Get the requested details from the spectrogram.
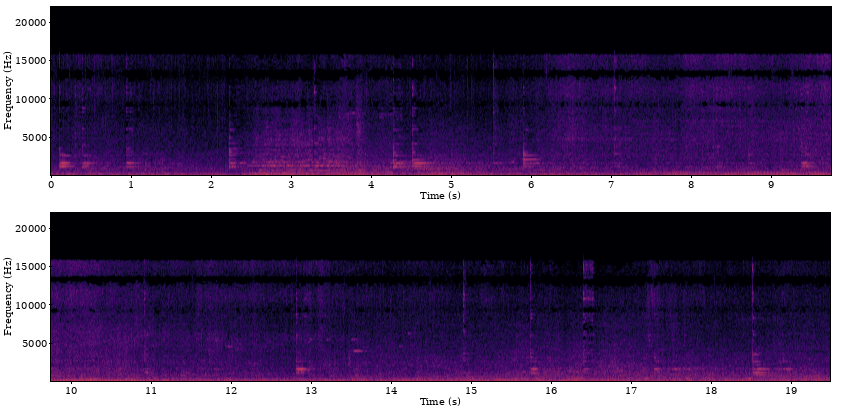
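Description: A metal spatula scrapes and taps on a hot griddle.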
